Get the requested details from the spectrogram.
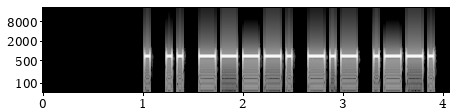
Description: Morse code, heard as a keyed tone, about 21 wpm, 700 Hz. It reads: EI9KP
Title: DXCC-100 Call Signs - 5 Characters - Repeated 2x - 22wpm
